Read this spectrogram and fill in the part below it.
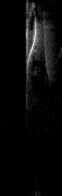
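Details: Olive-backed sunbird, used as a lure for trapping during migration season: one high, bright chirp sweeping steeply upward and then trailing off, followed by a faint soft echo-like note, in silence.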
